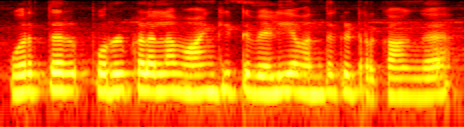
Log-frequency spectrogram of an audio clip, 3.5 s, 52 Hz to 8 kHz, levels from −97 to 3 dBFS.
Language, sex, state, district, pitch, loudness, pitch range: Tamil, female, Tamil Nadu, Kanyakumari, 210 Hz, -16 LUFS, 195-220 Hz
